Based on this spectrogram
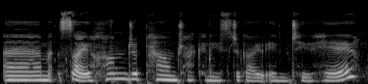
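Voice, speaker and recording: Slowly, in a medium-pitched and slightly mellow voice over slight background noise, a young British woman with a cold chats about her budget. She's a budgeting vlogger stuffing cash envelopes on camera, talking in a rambling, chatty way with many fillers and restarts.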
